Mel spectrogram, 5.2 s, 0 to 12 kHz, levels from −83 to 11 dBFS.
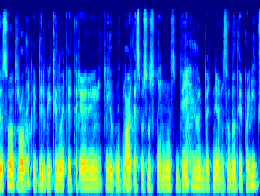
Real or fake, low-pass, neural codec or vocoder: fake; 9.9 kHz; autoencoder, 22.05 kHz, a latent of 192 numbers a frame, VITS, trained on one speaker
